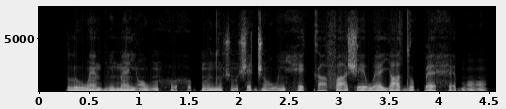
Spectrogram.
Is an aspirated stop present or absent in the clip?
absent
